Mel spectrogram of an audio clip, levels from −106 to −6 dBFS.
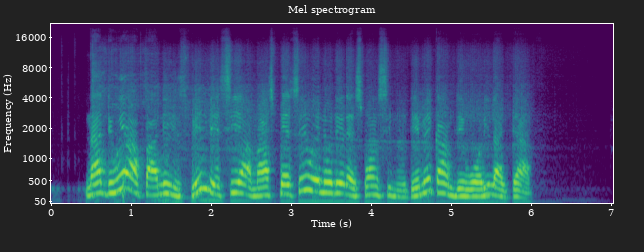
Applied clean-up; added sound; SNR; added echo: neural mask model RNNoise.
